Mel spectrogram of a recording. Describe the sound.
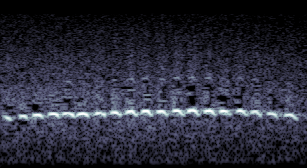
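A person imitates boreal and eastern screech owl calls: one steady, even-pitched trill of rapid hooting pulses, about five per second, clear, running unbroken for three seconds.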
